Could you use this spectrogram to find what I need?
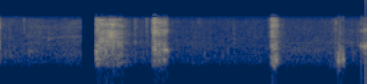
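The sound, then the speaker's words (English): Four harsh, dry coughs break out one at a time, separated by pauses, over a steady low hiss. “I had to cough all the way through that fucking thing.”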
